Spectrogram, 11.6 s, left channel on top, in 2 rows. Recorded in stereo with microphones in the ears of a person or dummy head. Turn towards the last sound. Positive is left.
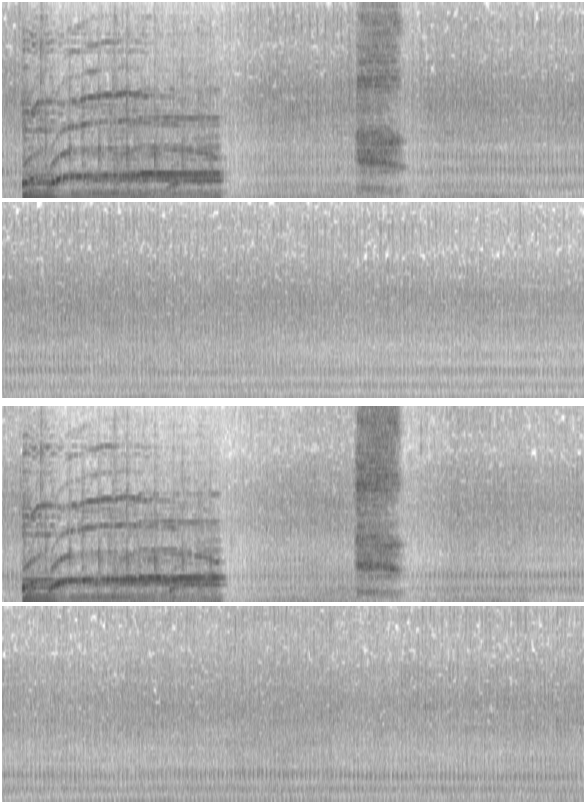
turn(degrees=-30)  # may be behind; listen again after turning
